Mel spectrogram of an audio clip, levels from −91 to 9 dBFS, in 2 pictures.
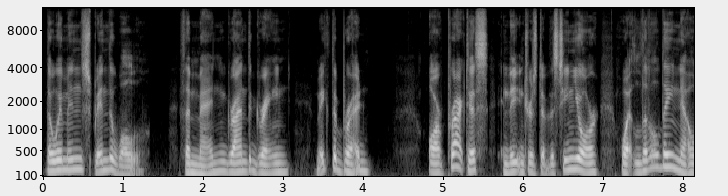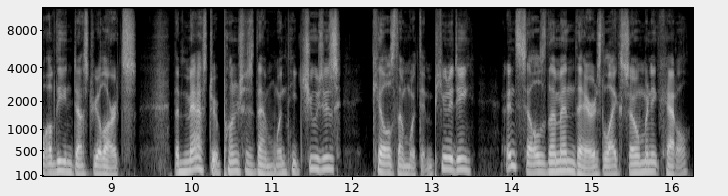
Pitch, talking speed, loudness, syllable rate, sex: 140 Hz, 180 wpm, -19 LUFS, 5.1 syllables/s, male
